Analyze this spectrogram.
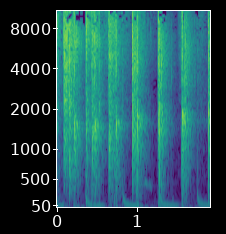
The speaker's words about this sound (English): So, oh, we're supposed to clap, I forgot.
